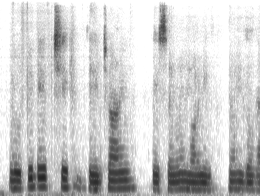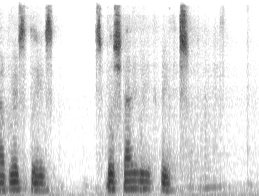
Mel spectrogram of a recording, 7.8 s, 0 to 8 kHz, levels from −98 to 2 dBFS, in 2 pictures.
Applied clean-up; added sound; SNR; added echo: neural mask model DeepFilterNet 3.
